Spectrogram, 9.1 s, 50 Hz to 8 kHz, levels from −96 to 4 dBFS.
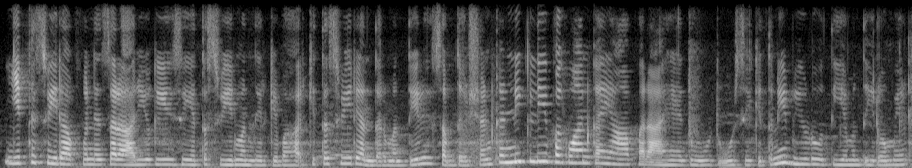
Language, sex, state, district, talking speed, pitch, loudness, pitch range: Hindi, female, Bihar, Muzaffarpur, 245 wpm, 240 Hz, -20 LUFS, 215-275 Hz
